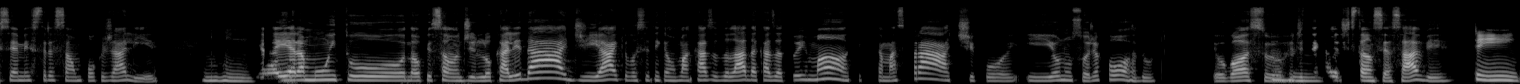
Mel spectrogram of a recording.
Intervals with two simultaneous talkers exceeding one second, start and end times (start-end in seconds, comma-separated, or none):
none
